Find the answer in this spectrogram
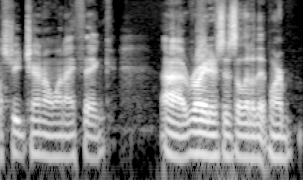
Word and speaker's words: Reuters: Yeah, it's Reuters.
